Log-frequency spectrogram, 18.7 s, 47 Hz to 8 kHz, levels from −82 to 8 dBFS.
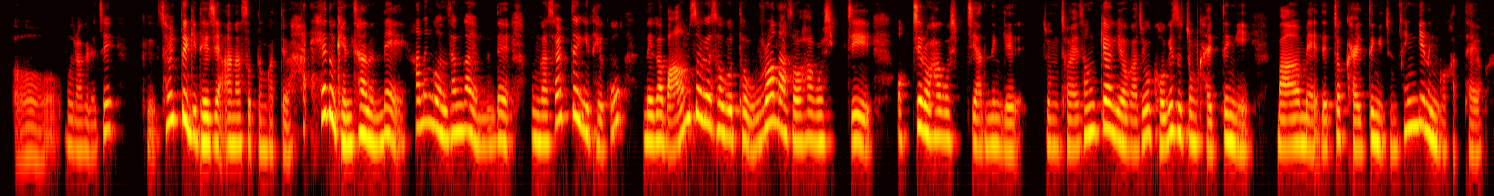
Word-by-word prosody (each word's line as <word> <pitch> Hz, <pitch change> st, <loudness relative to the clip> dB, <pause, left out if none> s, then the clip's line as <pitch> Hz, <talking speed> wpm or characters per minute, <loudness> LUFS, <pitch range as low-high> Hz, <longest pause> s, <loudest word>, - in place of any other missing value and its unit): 어 140 Hz, +7 st, -12 dB
뭐라 170 Hz, -4 st, -9 dB
그러지? 205 Hz, -, -7 dB, 0.3 s
그 -, -, -13 dB
설득이 340 Hz, -, +4 dB
되지 190 Hz, -2 st, +4 dB
않았었던 180 Hz, -2 st, -3 dB
것 160 Hz, -, -8 dB
같아요. 155 Hz, -2 st, -9 dB
하 175 Hz, -, -8 dB, 0.2 s
해도 395 Hz, -2 st, +8 dB
괜찮은데 195 Hz, -1 st, +2 dB
하는 310 Hz, +3 st, -2 dB
건 260 Hz, -7 st, +3 dB
상관이 245 Hz, +1 st, +1 dB
없는데 185 Hz, +1 st, -3 dB, 0.2 s
뭔가 195 Hz, -2 st, 0 dB
설득이 345 Hz, -, +1 dB
되고 225 Hz, -, -5 dB, 0.2 s
내가 200 Hz, 0 st, +3 dB
마음속에서부터 255 Hz, -, +2 dB
우러나서 220 Hz, -, +2 dB
하고 195 Hz, 0 st, -1 dB
싶지 195 Hz, -1 st, -2 dB, 0.3 s
억지로 225 Hz, +4 st, +3 dB
하고 215 Hz, -1 st, -1 dB
싶지 200 Hz, -1 st, -5 dB
않는 180 Hz, 0 st, -4 dB
게 160 Hz, -1 st, -4 dB, 0.3 s
좀 175 Hz, -2 st, -7 dB
저의 175 Hz, -1 st, -5 dB
성격이어 245 Hz, -3 st, +3 dB
가지고 205 Hz, +8 st, -2 dB
거기서 235 Hz, +4 st, +1 dB
좀 205 Hz, -3 st, -1 dB
갈등이 170 Hz, -1 st, -2 dB, 0.3 s
마음에 180 Hz, -1 st, 0 dB
내적 175 Hz, +5 st, -3 dB
갈등이 175 Hz, +2 st, 0 dB
좀 170 Hz, -3 st, -10 dB
생기는 270 Hz, -, +1 dB
것 165 Hz, -, -10 dB
같아요. 155 Hz, -1 st, -11 dB
195 Hz, 330 characters per minute, -24 LUFS, 175-240 Hz, 0.3 s, 해도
